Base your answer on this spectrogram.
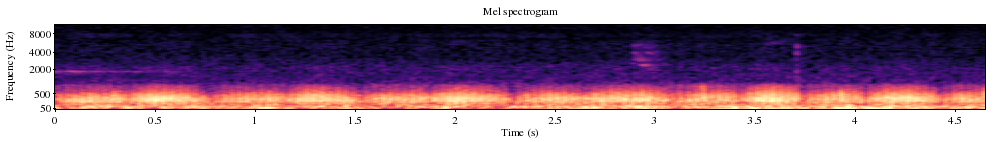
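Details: Sleeping domestic cat snoring: soft, rough, rhythmic breaths rising and falling about once every half second to second, low and steady with no other sounds.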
